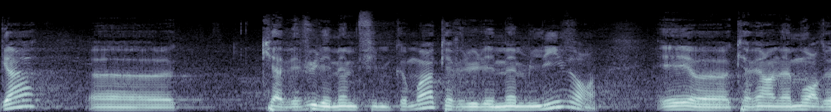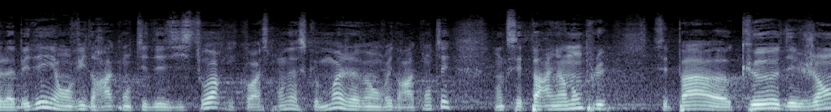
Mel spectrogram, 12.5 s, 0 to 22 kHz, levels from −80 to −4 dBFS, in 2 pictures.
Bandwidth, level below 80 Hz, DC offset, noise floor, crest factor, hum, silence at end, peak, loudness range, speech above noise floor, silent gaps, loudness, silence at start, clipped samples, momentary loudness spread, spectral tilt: 13.5 kHz; -46 dBFS; under 0.1%; -40 dBFS; 18 dB; none; 0 s; 0 dBFS; 3 LU; 21 dB; none; -20 LUFS; 0 s; under 0.1%; 10 LU; -6.5 dB/octave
